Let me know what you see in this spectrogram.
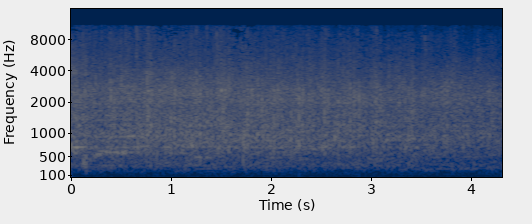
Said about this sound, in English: Come on, let's give him another hand clap.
